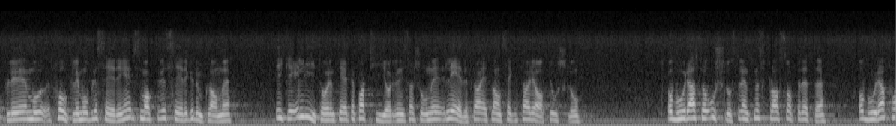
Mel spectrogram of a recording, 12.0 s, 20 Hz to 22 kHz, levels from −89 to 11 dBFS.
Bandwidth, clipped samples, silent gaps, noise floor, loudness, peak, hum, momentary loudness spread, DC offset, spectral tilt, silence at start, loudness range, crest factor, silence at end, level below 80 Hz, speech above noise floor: 9.4 kHz; under 0.1%; none; -46 dBFS; -24 LUFS; -6 dBFS; none; 8 LU; 1%; -9 dB/octave; 0 s; 2 LU; 16 dB; 0 s; -50 dBFS; 24 dB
